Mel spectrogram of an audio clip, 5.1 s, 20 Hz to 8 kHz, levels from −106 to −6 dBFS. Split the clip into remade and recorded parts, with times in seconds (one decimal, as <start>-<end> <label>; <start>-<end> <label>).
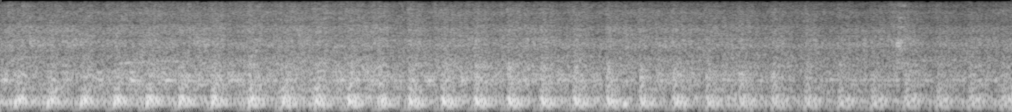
0.0-1.2 recorded; 1.2-1.9 remade; 1.9-5.1 recorded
